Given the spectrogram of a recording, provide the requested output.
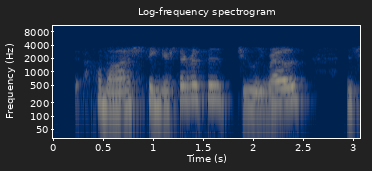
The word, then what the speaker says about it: Homage: And for those of you who are not familiar with Homage, saying the word homage is the most confusing thing. So we pronounce it Homage Senior Services.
